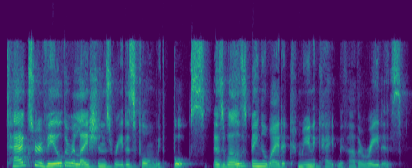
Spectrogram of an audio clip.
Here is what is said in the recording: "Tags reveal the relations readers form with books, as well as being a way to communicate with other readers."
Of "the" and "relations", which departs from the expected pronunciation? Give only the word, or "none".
none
